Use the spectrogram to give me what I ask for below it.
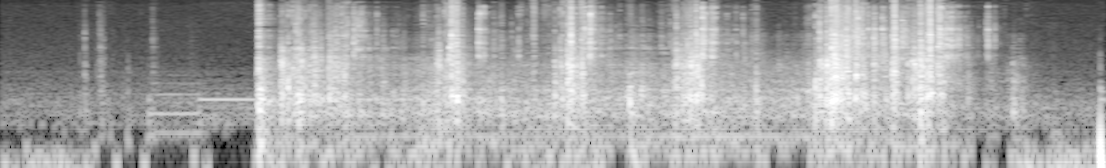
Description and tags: Something Tumbling?
I'm not sure what this is. Sounds like maybe something moving around on some wood?
creaking, unknown, wooden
